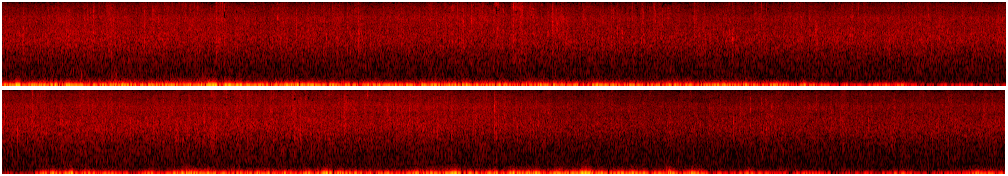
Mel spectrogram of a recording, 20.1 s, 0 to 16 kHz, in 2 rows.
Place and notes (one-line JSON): {"title": "Portugal - Poplar leaves in the wind", "date": "2017-08-22 17:00:00", "description": "Poplar leaves in the wind", "latitude": "38.57", "longitude": "-8.12", "altitude": "331", "timezone": "Europe/Lisbon"}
